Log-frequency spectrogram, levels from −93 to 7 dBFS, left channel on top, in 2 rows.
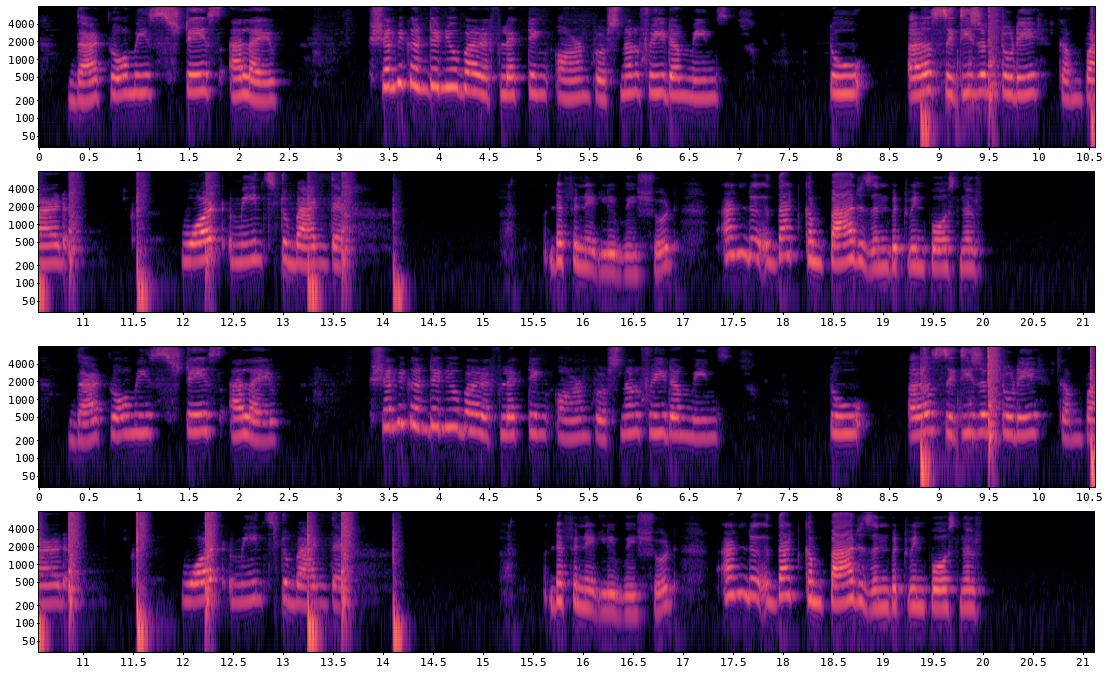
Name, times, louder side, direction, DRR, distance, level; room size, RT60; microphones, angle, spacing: voice 1, 0.3-2.4 3.3-7.1 7.9-8.2 8.7-10.9 12.0-13.8, left 3 dB, 65° left, 0.4 m, -31 dB
sound 1, 8.8-8.9 9.5-9.6 10.5-11.0 11.5-11.6 12.2-12.3 12.9-13.0 13.2-13.7 14.1-14.2, right 6 dB, 85° right, 0.3 m, -30 dB
voice 2, 15.7-16.9 17.4-20.0, right 1 dB, 5° right, 0.4 m, -31 dB
2.6 x 2.3 x 3.4 m
head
